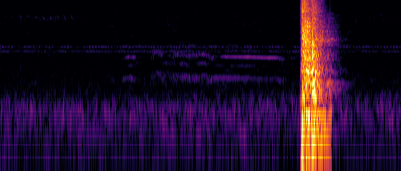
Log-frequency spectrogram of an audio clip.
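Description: A single loud, sudden smack of a bow shot about three seconds in, the arrow striking a vervet monkey; it lasts about a third of a second.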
